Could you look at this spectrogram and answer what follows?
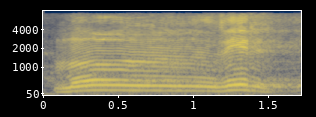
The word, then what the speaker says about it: منذر: تبقى منذر، منذر، ما اقولش مو، لا منذر، مرققة الغنة، ايه مرققة؟ لان بعد منها حرف استفال وهو الزال، حرف مرقق، تبقى مرققة اخرى. يبقى النطق الصحيح منذر، منذر، مرققة غنة بمقدار حركتين اتنين.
